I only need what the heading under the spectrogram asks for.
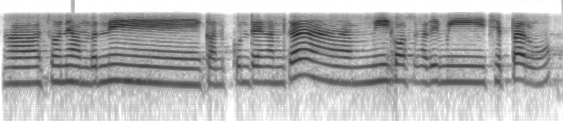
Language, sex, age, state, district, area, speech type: Telugu, female, 18-30, Andhra Pradesh, Palnadu, rural, conversation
